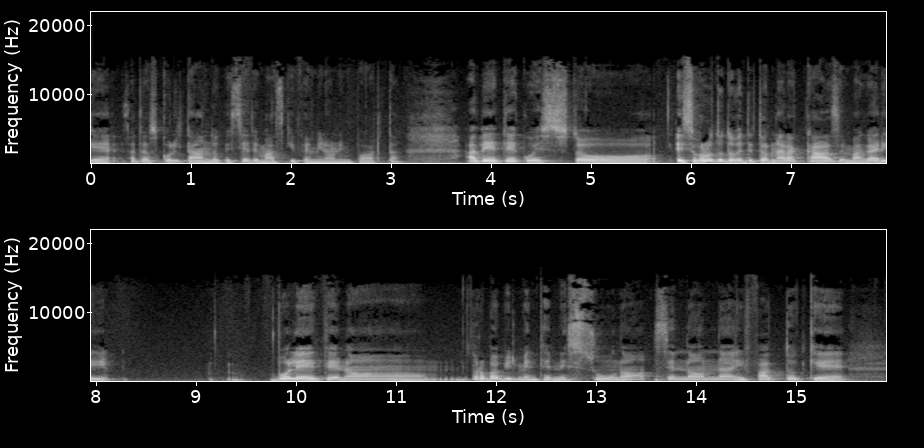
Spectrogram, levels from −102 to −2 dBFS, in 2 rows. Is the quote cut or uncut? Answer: cut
